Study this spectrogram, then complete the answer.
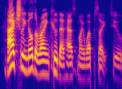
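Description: A man's bright, sharp, animated, playful tone with lively intonation, in a dry, close sound with no echo on a very clean recording with a silent background. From born in Korea, raised in the US. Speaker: actor and stand-up comedian. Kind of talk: casual chat. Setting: home recording.

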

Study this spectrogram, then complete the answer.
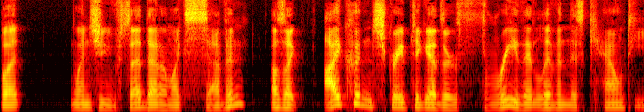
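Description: A man with an unremarkable speaking voice, medium pitch, lively intonation and a moderate pace. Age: 40s. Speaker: podcast host. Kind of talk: casual chat.

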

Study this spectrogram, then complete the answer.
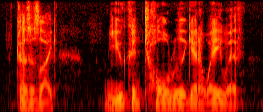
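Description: A man speaks at a very deep, low pitch. His voice carries vocal fry. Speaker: podcast co-host. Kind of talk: casual chat.

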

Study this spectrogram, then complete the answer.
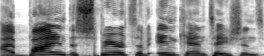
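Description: A man's raised, projected voice with an American accent, extremely high in pitch, bright and sharp in tone, with lively intonation at a fairly slow pace. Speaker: pastor. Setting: church service with live congregation. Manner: fervent and emphatic, punchy repeated declarations; loose, self-interrupting delivery with restarts and asides.

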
